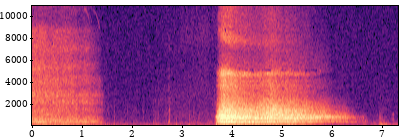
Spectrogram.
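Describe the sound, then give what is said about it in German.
Deep breathing during a relaxation exercise: one long, airy breath, then a few seconds of near silence while the breath is held, then a longer, louder, steady breath that slowly fades. “Also mach auch Atemübungen, atme tief ein, halte kurz 4-5 Sekunden den Atem, atme richtig in den Brustkorb und dann einfach ausatmen.”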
